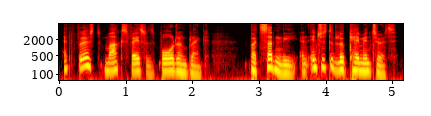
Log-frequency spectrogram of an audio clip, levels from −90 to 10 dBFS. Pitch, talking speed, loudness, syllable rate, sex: 135 Hz, 185 wpm, -21 LUFS, 5.7 syllables/s, male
